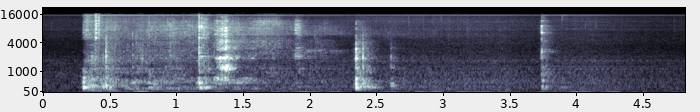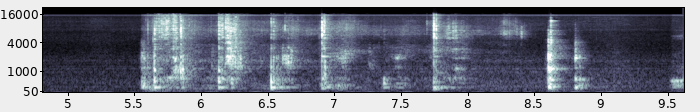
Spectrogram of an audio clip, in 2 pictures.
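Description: Metal spatula scraping cooked radish out of a dark kadai and knocking it off into a glass bowl: scrapes and clinks in two spells, with a pause of about two seconds between them.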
